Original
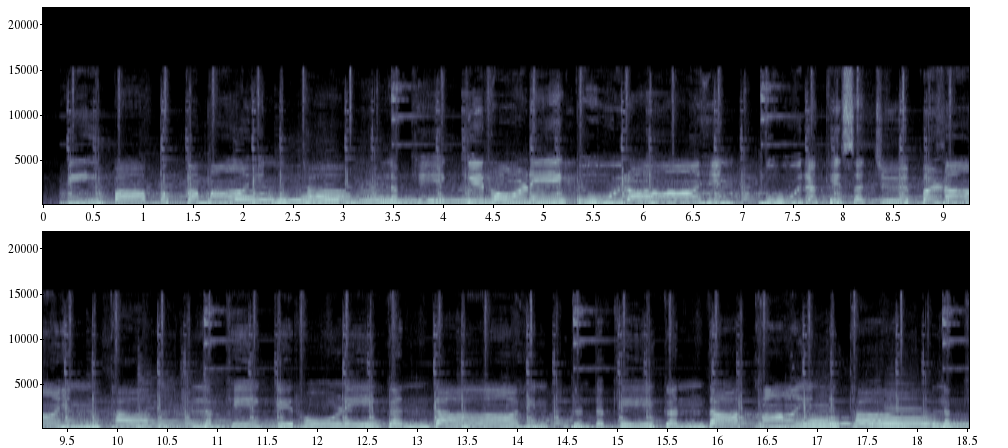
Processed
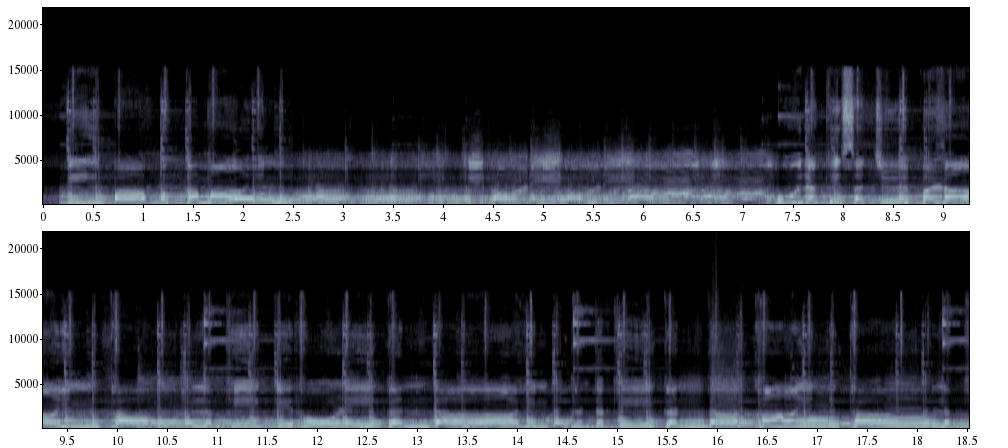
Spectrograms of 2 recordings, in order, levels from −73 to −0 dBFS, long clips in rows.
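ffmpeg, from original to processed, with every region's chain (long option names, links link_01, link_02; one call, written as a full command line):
ffmpeg -i in.wav -filter_complex "[0:a]asettb=1/sr,asplit=3[link_01][link_02][link_03];[link_01]atrim=end=2.494[link_04];[link_02]atrim=start=2.49:end=7.35,asetpts=PTS-STARTPTS,afade=type=in:duration=0.004:curve=qsin,afade=type=out:start_time=4.856:duration=0.004:curve=qsin,aeval=exprs='max(val(0),0)':channel_layout=same,highpass=frequency=380:width=0.5412,highpass=frequency=380:width=1.3066,equalizer=frequency=950:width_type=q:width=4:gain=-5,equalizer=frequency=2000:width_type=q:width=4:gain=-7,equalizer=frequency=3800:width_type=q:width=4:gain=-5,lowpass=frequency=5500:width=0.5412,lowpass=frequency=5500:width=1.3066,aecho=1:1:731:0.668,atrim=end_sample=214326[link_05];[link_03]atrim=start=7.346[link_06];[link_04][link_05]acrossfade=duration=0.004:curve1=hsin:curve2=qsin[link_07];[link_07][link_06]acrossfade=duration=0.004:curve1=qsin:curve2=hsin,asettb=1/sr,asplit=3[link_08][link_09][link_10];[link_08]atrim=end=15.624[link_11];[link_09]atrim=start=15.62:end=16.35,asetpts=PTS-STARTPTS,afade=type=in:duration=0.004:curve=qsin,afade=type=out:start_time=0.726:duration=0.004:curve=qsin,lowshelf=frequency=260:gain=10.5,asoftclip=type=hard:threshold=-22dB[link_12];[link_10]atrim=start=16.346[link_13];[link_11][link_12]acrossfade=duration=0.004:curve1=hsin:curve2=qsin[link_14];[link_14][link_13]acrossfade=duration=0.004:curve1=qsin:curve2=hsin,superequalizer=9b=3.16:12b=0.251:13b=0.447:14b=2.51:16b=2,acompressor=threshold=-18dB:ratio=6,volume=-1.5dB" out.wav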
